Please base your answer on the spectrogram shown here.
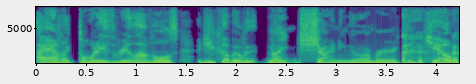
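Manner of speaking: furious, angry, griping, ranting complaint. Retelling a game story, imitating a friend's angry rant. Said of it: "cussing me out".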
